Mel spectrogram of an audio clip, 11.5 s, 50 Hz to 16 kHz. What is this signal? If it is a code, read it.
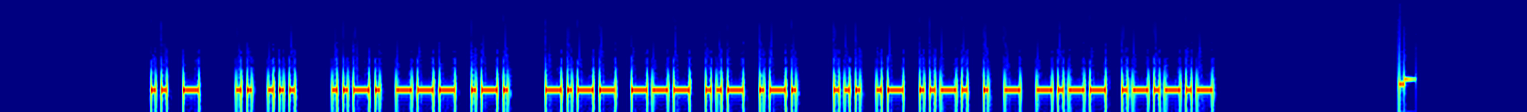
Morse code, heard as a keyed tone, about 30 wpm, 700 Hz. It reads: IT IS FOR YOUR SAFETY.
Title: Sentences from Top 700 Words 30wpm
